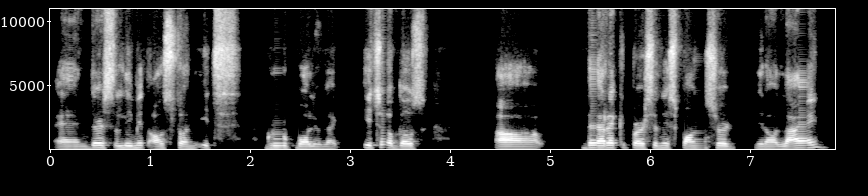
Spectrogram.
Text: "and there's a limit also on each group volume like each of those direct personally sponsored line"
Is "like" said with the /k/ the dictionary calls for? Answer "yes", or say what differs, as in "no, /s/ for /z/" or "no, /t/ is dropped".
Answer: yes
